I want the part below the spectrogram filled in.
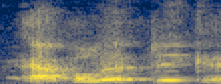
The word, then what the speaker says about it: apocalyptic: apolop- apocalyptic, I even lost the pronunciation of the word. Pronounce that. Right. I don't know why that lost me. Apocalyptic, apocalyptic, okay.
